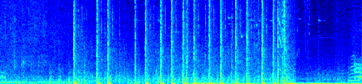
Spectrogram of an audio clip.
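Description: A pistol fires a rapid string of shots.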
